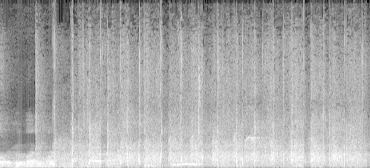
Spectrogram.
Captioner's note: audience applauding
